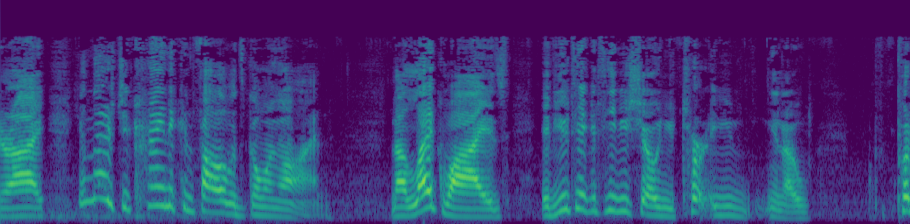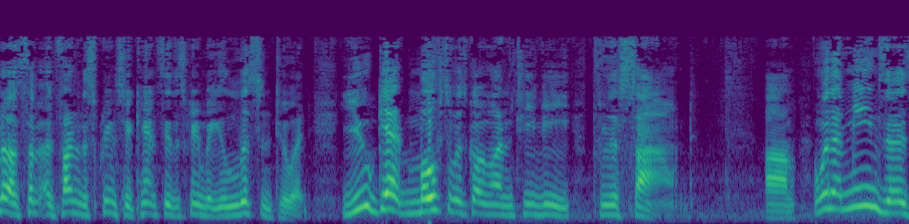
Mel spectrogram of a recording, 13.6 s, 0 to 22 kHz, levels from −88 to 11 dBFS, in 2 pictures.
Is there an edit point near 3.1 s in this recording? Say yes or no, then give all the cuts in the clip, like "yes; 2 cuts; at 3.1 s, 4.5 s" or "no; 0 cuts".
no; 0 cuts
